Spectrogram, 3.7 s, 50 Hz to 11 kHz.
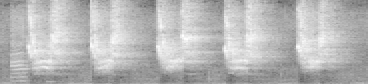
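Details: Caged long-tailed shrike (pentet) kept as a songbird, repeating loud rasping squawks roughly every 0.6 seconds, five bursts in a row, each starting with a short whistled lead-in; faint low hum.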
